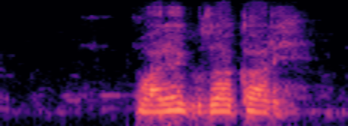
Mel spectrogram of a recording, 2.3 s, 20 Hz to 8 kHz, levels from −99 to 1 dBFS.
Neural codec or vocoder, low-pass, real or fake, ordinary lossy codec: none; 7.2 kHz; real; Opus, 16 kbps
